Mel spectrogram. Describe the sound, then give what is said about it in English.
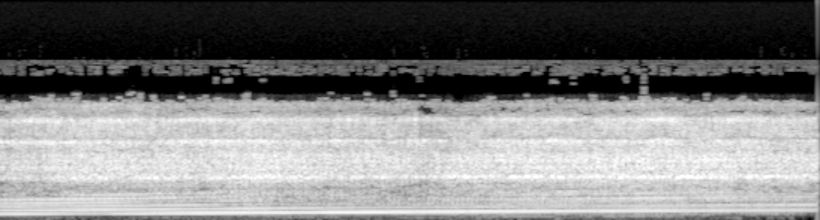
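A car engine drones steadily and loudly at speed as two cars race up the main road towards the Tarragon Bullring, its pitch rising and falling slightly, with no voices. “A short while after that, two cars raced up the main road towards the Tarragon Bullring.”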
